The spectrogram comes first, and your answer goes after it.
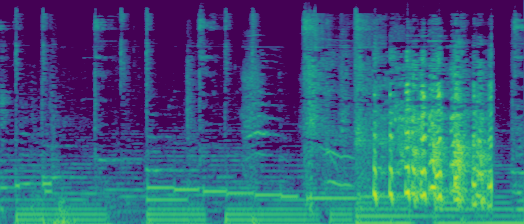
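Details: Domestic cat giving a rough, harsh burst of meowing and yowling in the final second and a half, heard over loud, steady, looping background music that fills the whole recording.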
